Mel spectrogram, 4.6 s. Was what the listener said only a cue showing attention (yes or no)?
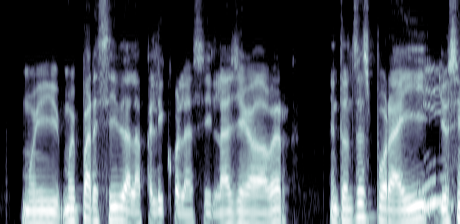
yes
